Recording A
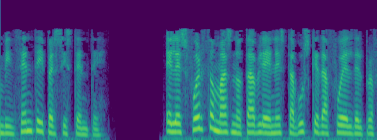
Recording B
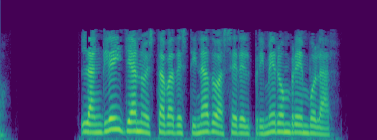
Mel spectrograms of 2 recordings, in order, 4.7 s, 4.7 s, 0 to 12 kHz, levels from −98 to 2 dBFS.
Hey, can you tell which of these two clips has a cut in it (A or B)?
A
